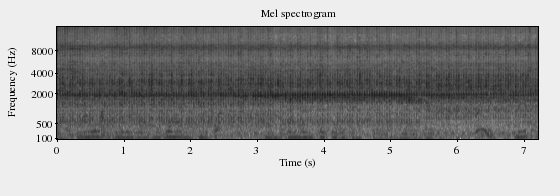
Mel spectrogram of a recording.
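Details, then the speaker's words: Hyundai Porter 2 diesel with low power: steady fast knocking, about four per second, hard clatter over idle; leaking, carboned injector washers and timing chain slack suspected, not confirmed. "kung may singaw yung washer may Carbon yung injector sa injector washer lang tapos Check natin yung timing chya kasi"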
